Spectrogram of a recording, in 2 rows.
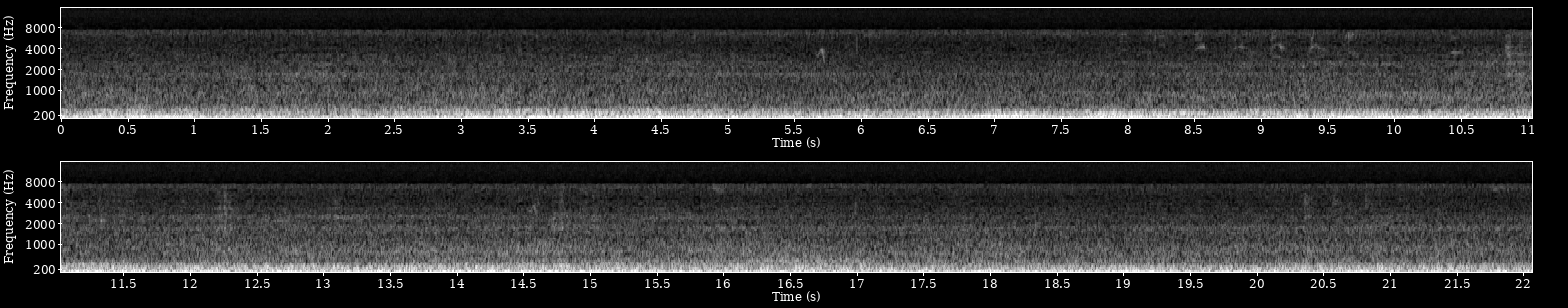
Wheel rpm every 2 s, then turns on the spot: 0, 0, 0, 0, 0, 0, 0, 0, 0, 0, 0.
none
